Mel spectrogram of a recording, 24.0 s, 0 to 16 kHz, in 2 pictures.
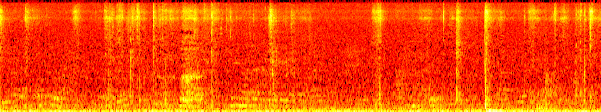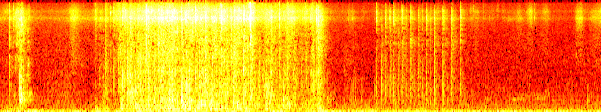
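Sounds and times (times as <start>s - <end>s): foil wrapper crinkling: 14.0s - 18.6s.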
